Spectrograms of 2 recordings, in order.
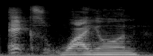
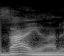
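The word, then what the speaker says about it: Xyon: Santos Escobar versus X-Yon Quinn. Yeah, I fully pronounced that shit because Zion is just boring.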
